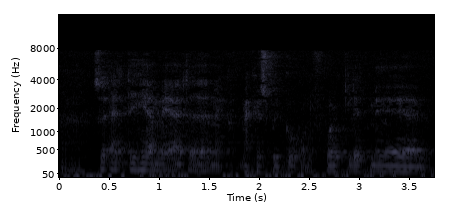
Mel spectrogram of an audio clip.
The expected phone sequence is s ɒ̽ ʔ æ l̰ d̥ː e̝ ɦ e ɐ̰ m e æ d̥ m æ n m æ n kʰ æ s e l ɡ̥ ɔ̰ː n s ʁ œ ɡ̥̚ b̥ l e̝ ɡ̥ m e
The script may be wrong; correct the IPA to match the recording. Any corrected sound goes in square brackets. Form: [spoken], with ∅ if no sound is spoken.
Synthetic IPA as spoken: s ɒ̽ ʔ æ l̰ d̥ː e̝ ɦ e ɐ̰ m e æ d̥ m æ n m æ n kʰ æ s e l ɡ̥ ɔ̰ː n [f] ʁ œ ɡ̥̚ [d̥] l e̝ [d̥] m e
